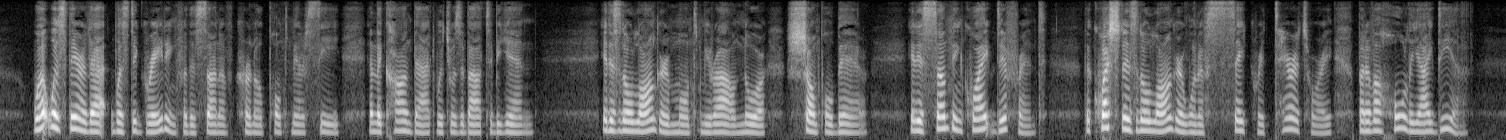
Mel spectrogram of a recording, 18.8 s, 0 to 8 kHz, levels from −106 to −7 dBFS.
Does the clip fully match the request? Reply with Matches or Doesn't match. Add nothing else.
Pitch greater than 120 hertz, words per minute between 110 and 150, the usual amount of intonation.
Matches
